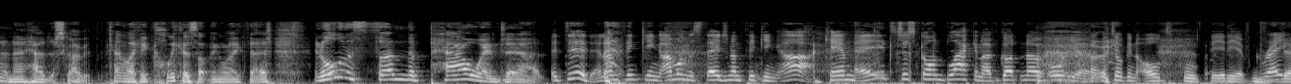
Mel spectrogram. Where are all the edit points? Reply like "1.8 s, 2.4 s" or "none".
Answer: 8.5 s, 10.9 s

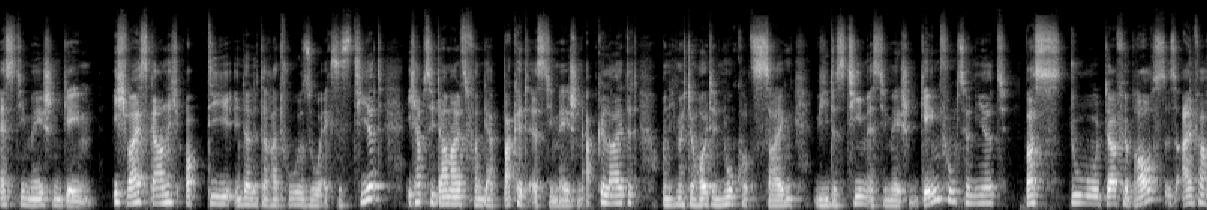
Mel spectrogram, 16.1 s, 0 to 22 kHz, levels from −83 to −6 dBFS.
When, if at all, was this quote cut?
13.6 s

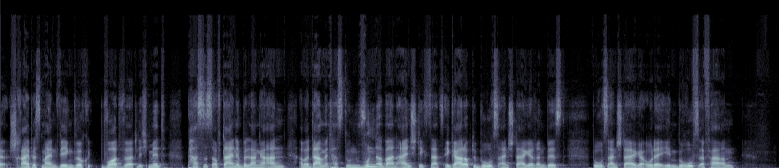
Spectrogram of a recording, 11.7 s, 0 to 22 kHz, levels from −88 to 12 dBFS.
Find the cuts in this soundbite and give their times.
none

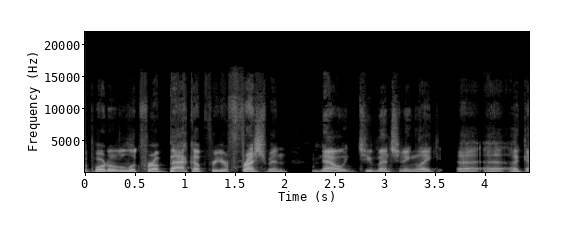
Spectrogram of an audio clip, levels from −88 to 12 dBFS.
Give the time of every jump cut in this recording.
2.3 s

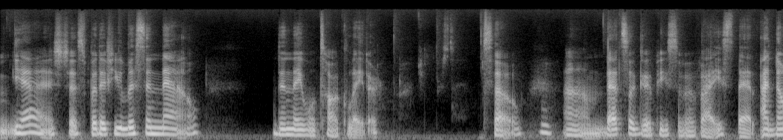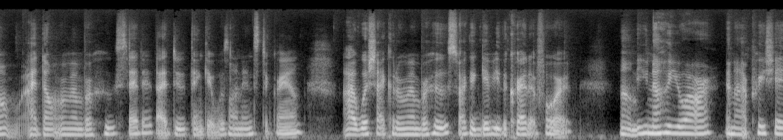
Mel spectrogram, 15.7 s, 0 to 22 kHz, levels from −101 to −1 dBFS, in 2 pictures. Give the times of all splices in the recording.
14.2 s

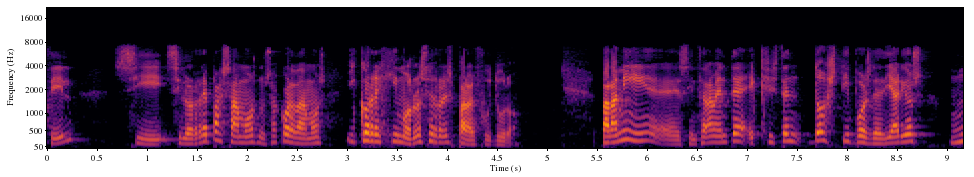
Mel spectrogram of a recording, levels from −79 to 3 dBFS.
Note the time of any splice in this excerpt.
none

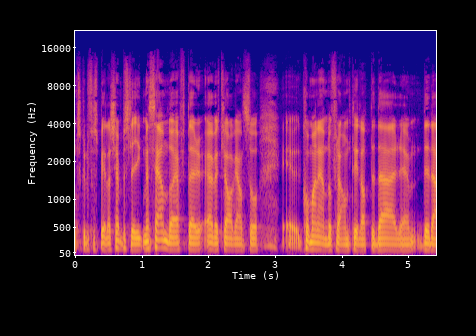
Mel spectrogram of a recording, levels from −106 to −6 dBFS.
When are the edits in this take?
none

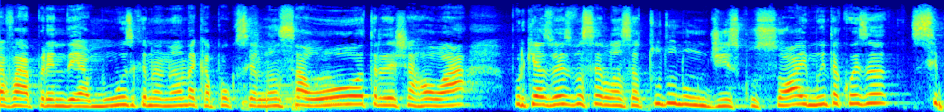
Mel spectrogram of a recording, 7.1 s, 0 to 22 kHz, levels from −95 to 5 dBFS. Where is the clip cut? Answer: none

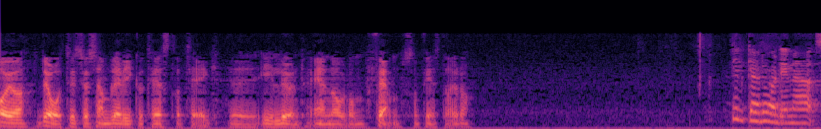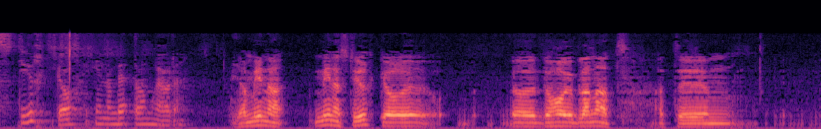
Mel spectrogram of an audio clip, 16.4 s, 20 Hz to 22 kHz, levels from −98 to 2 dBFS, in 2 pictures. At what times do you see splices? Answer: none

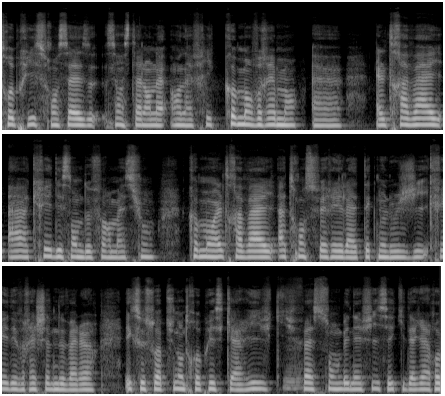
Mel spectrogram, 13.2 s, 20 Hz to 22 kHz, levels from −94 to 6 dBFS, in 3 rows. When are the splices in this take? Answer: 3.0 s, 8.7 s, 10.5 s

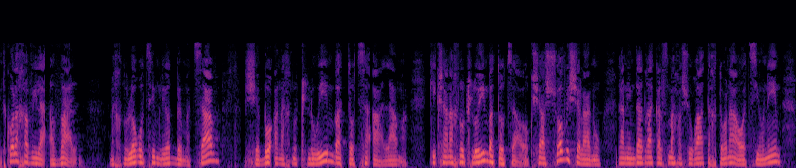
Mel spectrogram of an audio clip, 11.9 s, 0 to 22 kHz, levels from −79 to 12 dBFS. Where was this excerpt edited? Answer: 9.3 s

